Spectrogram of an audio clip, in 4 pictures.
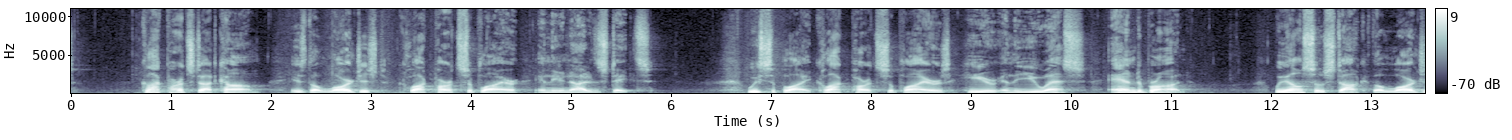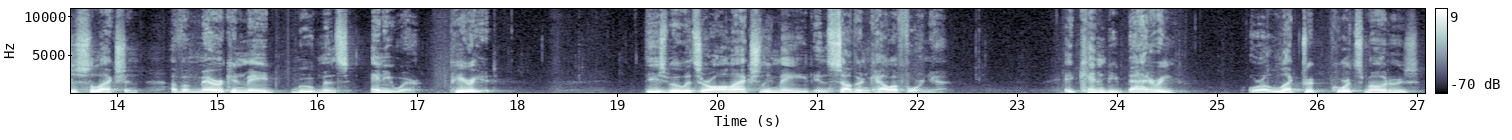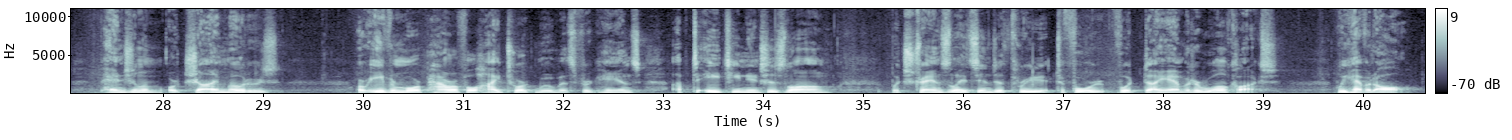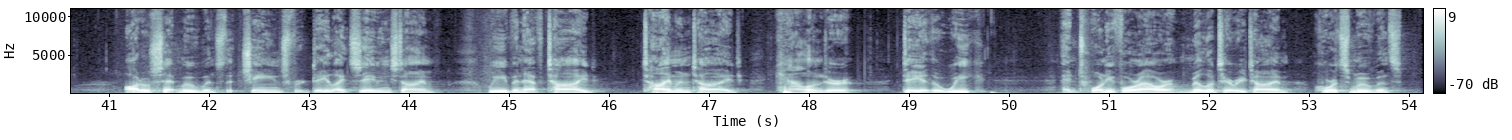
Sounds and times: Speech: 0:00.0 - 0:06.0, 0:06.7 - 0:11.3, 0:12.0 - 0:18.0, 0:19.3 - 0:22.4, 0:23.4 - 0:29.3, 0:29.9 - 0:54.1.

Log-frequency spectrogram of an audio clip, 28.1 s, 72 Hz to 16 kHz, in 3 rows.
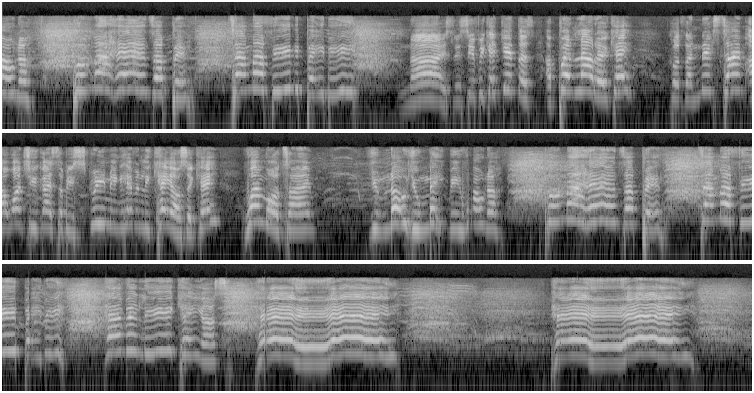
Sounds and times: Speech: 0:05.0 - 0:15.6.

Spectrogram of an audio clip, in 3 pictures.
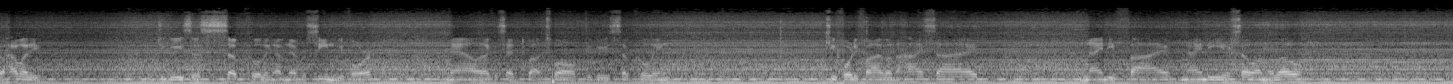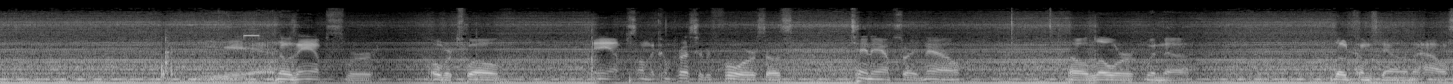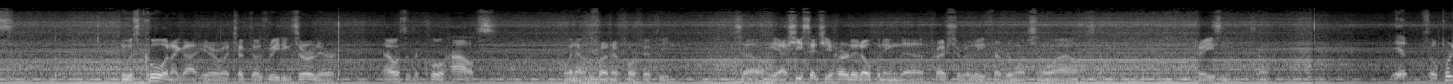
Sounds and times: Speech: 0:00.0 - 0:00.5, 0:01.5 - 0:03.8, 0:04.4 - 0:06.8, 0:08.2 - 0:09.9, 0:10.8 - 0:13.1, 0:16.5 - 0:19.6, 0:20.5 - 0:24.2, 0:25.1 - 0:26.5, 0:27.8 - 0:29.2, 0:30.2 - 0:34.0, 0:34.7 - 0:35.8, 0:36.4 - 0:40.1, 0:41.0 - 0:41.8, 0:43.0 - 0:43.5
Outside, urban or manmade: 0:00.0 - 0:43.5.

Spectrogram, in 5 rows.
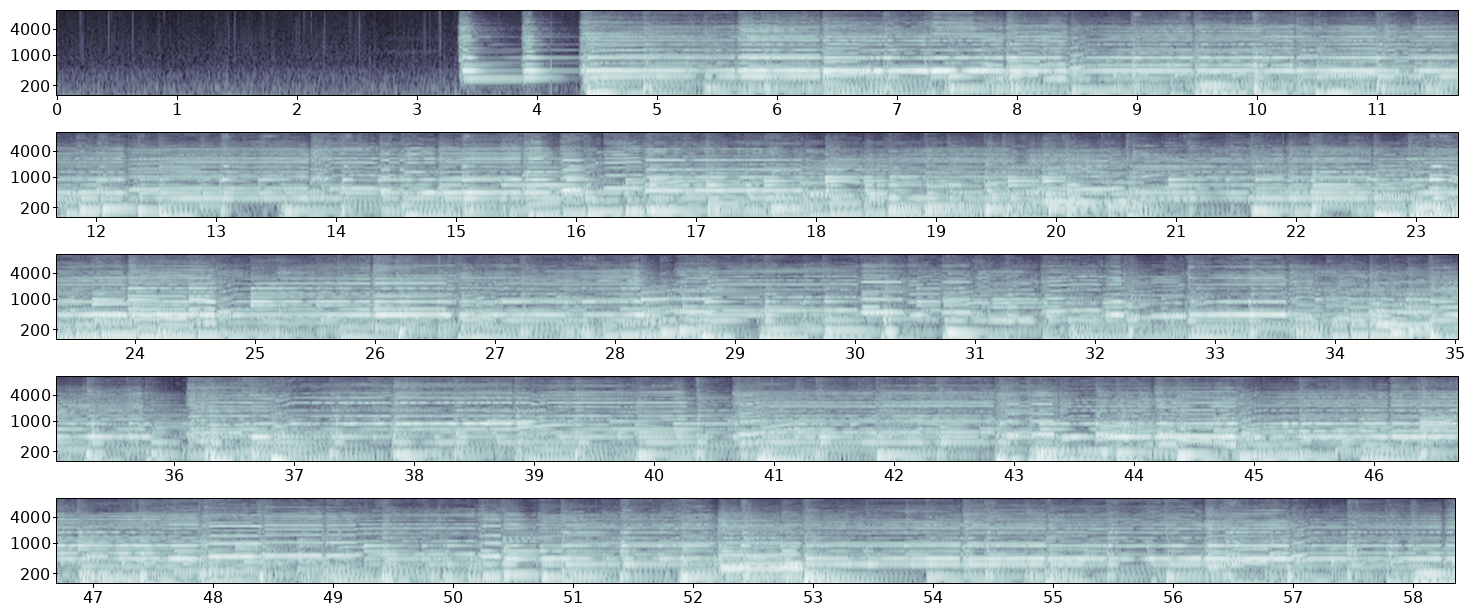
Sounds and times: Bluegrass: 0:00.0 - 0:58.3
Violin, fiddle: 0:03.4 - 0:58.3.

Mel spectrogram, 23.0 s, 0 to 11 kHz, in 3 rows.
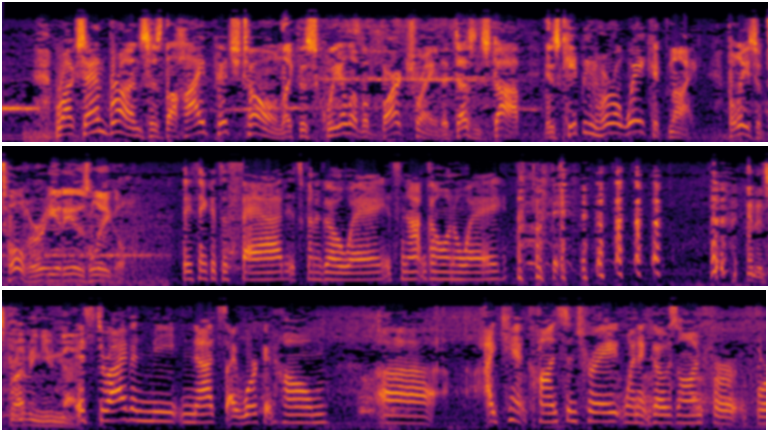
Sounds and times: Conversation: 0:00.5 - 0:22.9.

